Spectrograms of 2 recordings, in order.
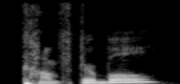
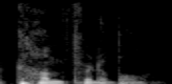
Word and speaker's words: comfortable: comfort what are you are you comfortable or comfortable comfortable comfortable comfortable where do you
